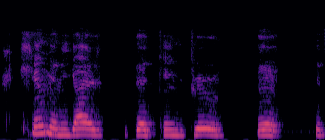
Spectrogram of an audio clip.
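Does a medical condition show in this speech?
Yes: cerebral palsy; uses wheelchair.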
